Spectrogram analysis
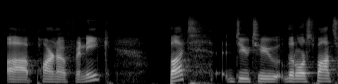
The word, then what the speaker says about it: Pornophonique: We are reviewing, I pronounce it Pornophonique. Pornophonique to keep it CBS.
